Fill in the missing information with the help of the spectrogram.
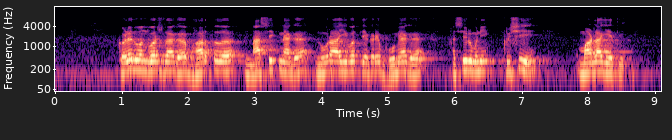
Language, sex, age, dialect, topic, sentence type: Kannada, male, 56-60, Dharwad Kannada, agriculture, statement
